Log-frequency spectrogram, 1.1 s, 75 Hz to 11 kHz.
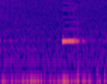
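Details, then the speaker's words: Low-level (cold) laser therapy on the foot for plantar fasciitis, program set for plantar fasciitis, treatment lasting about 4.5–5 minutes; single short steady beep over room noise signalling the device is on; laser therapy device beep. "Beautiful thing about this technique is you can hear the machine beeping. We know it's on."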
